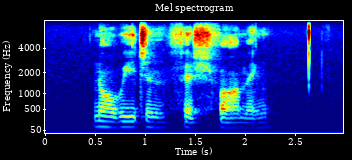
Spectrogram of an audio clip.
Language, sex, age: English, male, 23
